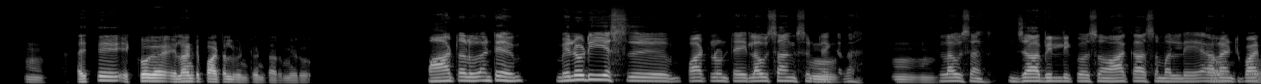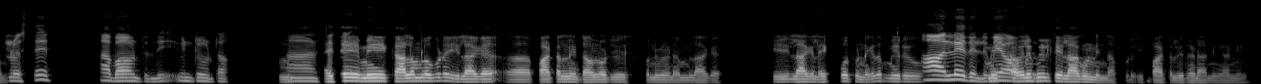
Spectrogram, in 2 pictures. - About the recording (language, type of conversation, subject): Telugu, podcast, ప్రతిరోజూ మీకు చిన్న ఆనందాన్ని కలిగించే హాబీ ఏది?
- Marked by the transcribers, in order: in English: "మెలోడియస్"; in English: "లవ్"; other background noise; in English: "లవ్ సాంగ్స్"; in English: "డౌన్‌లోడ్"; in English: "అవైలబిలిటీ"; other noise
